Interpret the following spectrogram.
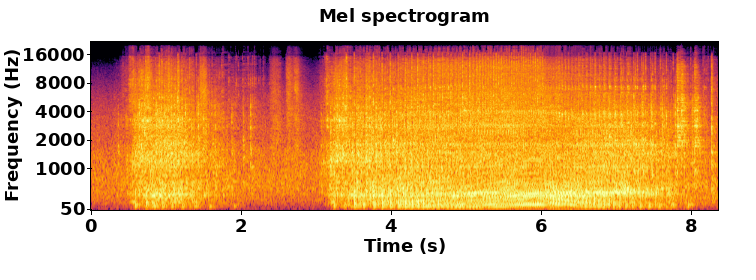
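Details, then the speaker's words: Old eBay generator, choke on and fuel poured in to prime: rough firing catches, sputters and stalls; owner suspects the carburetor or fuel pump isn't feeding, not confirmed. "Well, sounds like the carburetor's not working. It's probably that fuel pump."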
